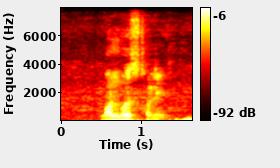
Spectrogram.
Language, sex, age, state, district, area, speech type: Assamese, male, 60+, Assam, Nagaon, rural, spontaneous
